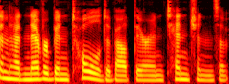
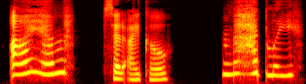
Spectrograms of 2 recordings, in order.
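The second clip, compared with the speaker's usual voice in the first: high swooning declaration; dramatic; 12 semitones higher, 4 dB louder than usual. Acted. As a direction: gush it out, melodramatic. Aiko's dramatic answer.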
